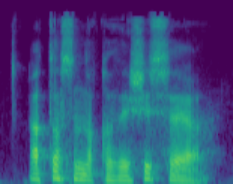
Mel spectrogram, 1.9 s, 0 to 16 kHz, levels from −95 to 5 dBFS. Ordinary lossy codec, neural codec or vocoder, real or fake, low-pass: Opus, 24 kbps; none; real; 10.8 kHz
